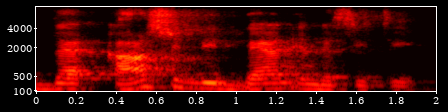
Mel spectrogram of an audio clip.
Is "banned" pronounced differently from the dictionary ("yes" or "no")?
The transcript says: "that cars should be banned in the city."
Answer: yes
